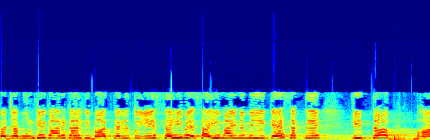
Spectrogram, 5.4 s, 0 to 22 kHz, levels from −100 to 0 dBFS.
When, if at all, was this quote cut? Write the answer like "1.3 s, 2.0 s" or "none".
none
